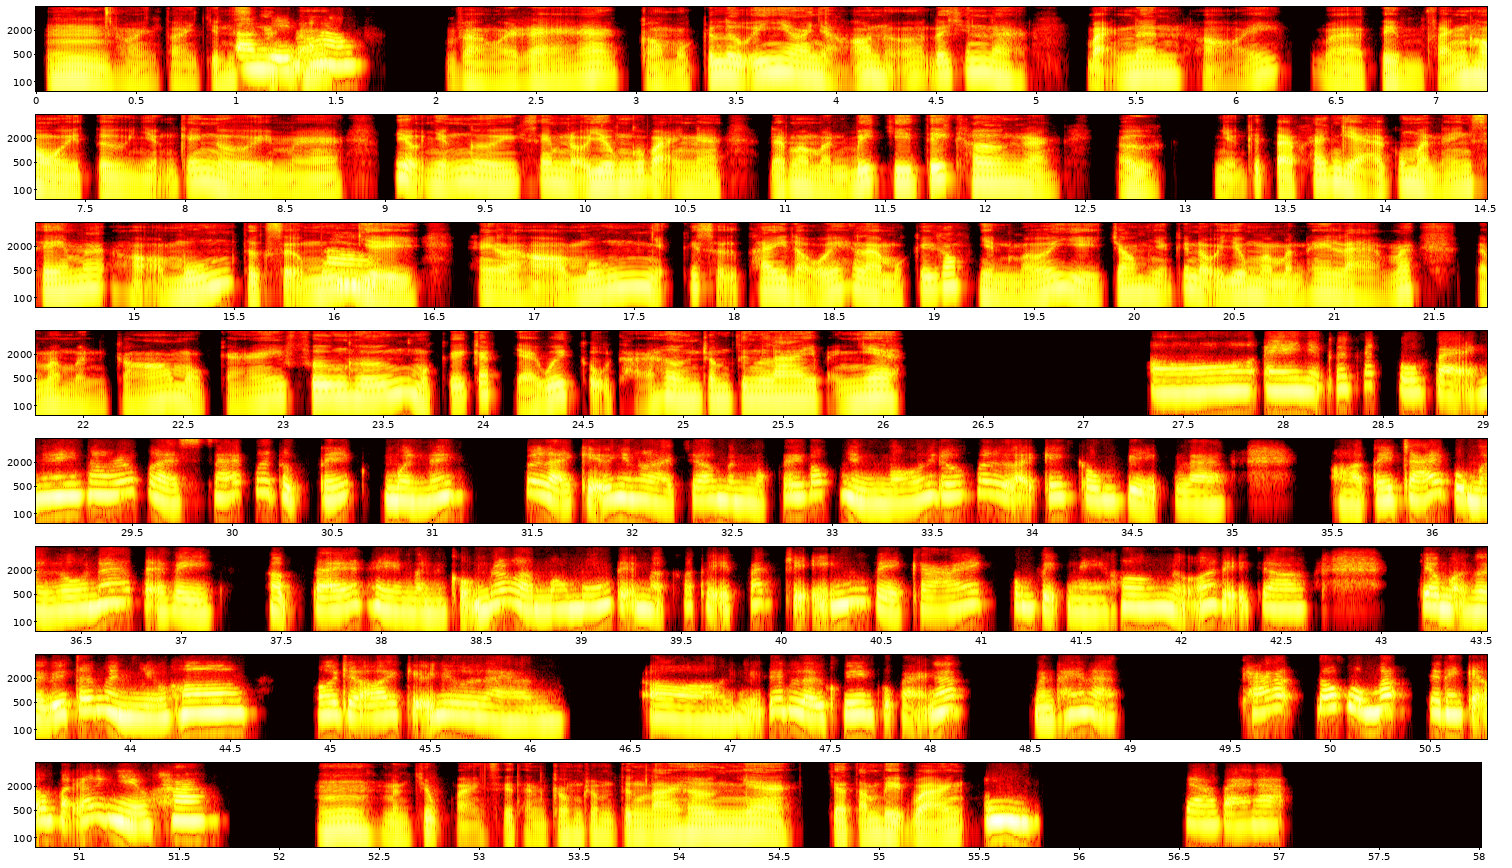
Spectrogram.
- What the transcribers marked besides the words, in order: lip smack; tapping
- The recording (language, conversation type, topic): Vietnamese, advice, Cảm thấy bị lặp lại ý tưởng, muốn đổi hướng nhưng bế tắc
